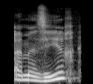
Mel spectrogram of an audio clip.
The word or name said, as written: amezri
